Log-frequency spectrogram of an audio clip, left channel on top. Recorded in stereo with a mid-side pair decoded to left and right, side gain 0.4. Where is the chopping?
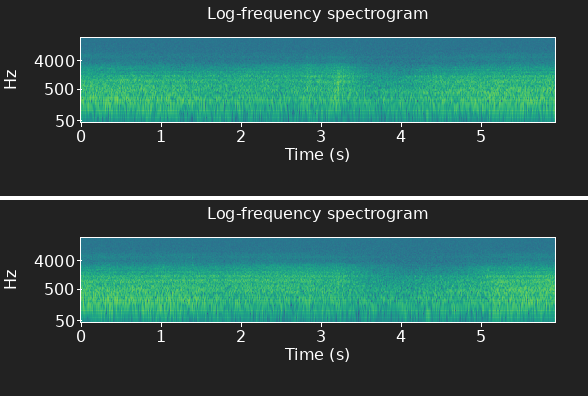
No chopping in this recording.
